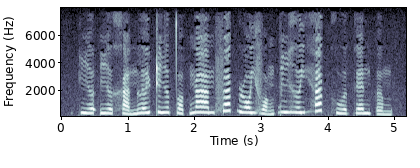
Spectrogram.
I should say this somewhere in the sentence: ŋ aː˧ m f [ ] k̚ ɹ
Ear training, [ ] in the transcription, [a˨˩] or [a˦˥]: a˦˥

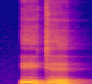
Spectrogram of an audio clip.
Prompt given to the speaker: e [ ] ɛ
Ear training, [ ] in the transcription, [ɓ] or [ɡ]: ɡ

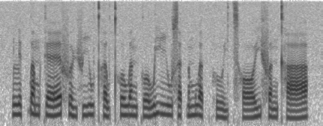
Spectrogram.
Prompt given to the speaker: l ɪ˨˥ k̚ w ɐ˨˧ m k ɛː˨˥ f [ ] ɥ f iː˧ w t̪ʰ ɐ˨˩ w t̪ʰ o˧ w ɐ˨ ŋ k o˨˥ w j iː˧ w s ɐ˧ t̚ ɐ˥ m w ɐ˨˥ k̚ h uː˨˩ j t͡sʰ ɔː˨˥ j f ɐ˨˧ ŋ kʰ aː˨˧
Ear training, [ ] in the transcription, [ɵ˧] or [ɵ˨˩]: ɵ˨˩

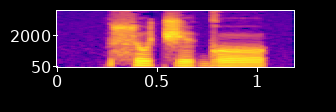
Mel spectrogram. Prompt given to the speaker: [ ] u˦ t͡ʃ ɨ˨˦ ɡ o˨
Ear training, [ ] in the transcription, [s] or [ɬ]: s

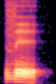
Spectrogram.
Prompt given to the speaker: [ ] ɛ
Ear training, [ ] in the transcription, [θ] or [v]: v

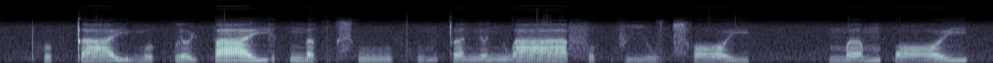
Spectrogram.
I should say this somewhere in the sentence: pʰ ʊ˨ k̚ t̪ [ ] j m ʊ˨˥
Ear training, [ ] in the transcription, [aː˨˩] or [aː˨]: aː˨˩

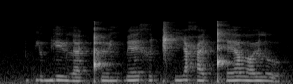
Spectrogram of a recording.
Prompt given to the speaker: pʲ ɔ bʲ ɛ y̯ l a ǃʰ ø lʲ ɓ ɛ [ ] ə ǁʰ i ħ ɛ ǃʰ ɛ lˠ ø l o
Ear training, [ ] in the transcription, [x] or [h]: x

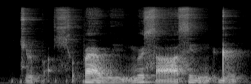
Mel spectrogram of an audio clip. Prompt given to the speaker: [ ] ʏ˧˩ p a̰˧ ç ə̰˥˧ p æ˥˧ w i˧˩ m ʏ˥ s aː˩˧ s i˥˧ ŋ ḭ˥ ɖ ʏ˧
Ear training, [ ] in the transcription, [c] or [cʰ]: c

